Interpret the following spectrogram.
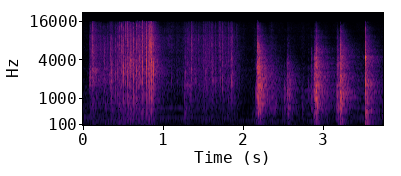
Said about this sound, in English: I've already been shuffling, meditating on your deck for a while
